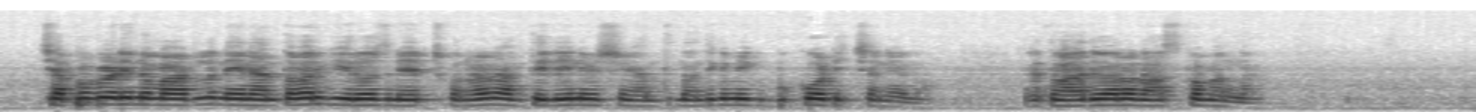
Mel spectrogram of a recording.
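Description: A man speaks with animation into a microphone through a loudspeaker.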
